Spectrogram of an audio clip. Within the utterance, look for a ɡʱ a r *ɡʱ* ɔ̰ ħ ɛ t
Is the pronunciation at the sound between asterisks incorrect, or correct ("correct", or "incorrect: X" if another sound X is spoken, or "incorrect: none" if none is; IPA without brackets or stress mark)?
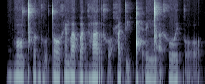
incorrect: x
